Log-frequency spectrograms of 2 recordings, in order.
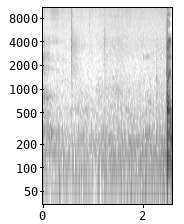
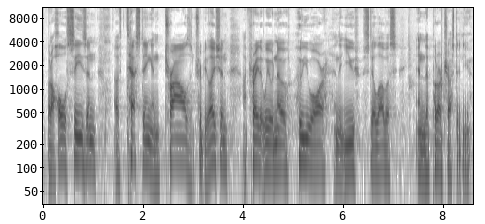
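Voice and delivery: lower, earnest praying voice; closing prayer; 5 semitones lower than usual. Real, not acted. Preacher praying for men facing seasons of testing, earnest prayer.

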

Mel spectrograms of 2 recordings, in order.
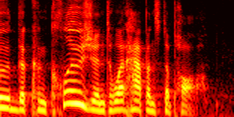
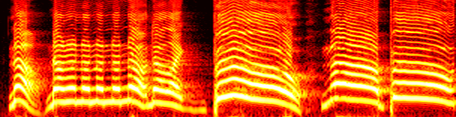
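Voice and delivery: loud, higher booing protest; mock booing; 7 semitones higher, 10 dB louder, slower than usual. Preacher booing the book's ending, loud mock protest. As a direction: boo it like a let-down crowd.

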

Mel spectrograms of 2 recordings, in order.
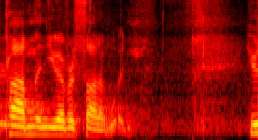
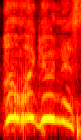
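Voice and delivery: exasperated shock; 3 dB louder than usual. Retold or imitated. Retold panic at wrong clinic.

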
